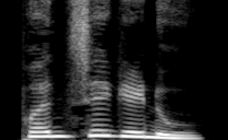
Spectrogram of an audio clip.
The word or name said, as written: ಪೂಜೆಗಟ್ಟು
